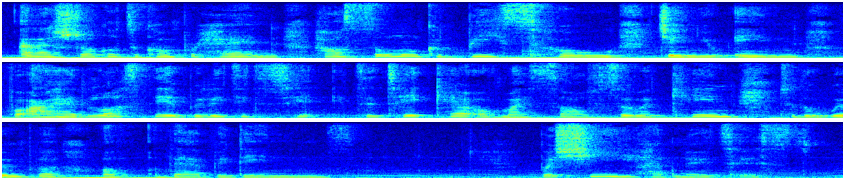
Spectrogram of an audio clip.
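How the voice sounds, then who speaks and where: A woman's moderate pace is set against music in the background. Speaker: spoken word poet. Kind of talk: spoken word poetry performance.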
